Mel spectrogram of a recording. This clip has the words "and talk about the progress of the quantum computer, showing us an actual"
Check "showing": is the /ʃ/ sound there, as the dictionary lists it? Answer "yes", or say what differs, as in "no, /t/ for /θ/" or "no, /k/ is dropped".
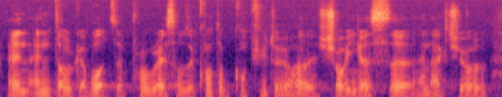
yes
